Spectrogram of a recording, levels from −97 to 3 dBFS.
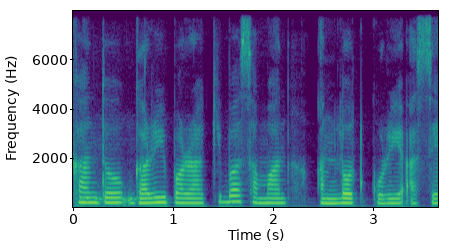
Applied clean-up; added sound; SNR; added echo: neural mask model RNNoise.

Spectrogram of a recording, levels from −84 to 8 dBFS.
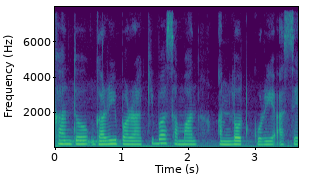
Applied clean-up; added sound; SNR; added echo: none; Vehicle; 15 dB; none.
